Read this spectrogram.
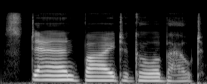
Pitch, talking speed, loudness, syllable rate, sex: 180 Hz, 145 wpm, -14 LUFS, 3.1 syllables/s, female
